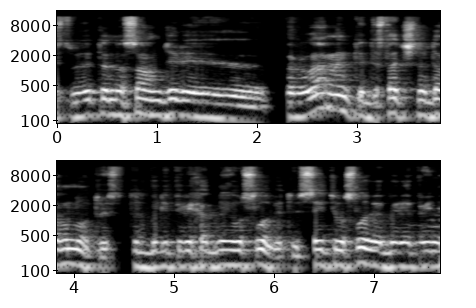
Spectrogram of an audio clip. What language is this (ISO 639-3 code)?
rus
